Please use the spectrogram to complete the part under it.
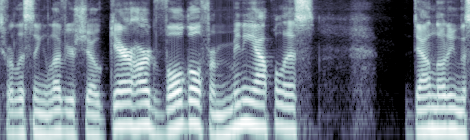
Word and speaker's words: Gerhard: He says, pronounced it like Gary Hard without the Y. So that's Gerhard.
